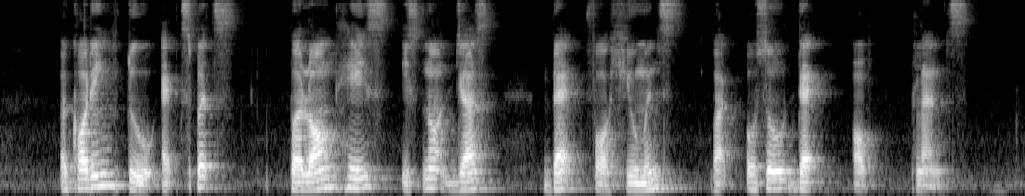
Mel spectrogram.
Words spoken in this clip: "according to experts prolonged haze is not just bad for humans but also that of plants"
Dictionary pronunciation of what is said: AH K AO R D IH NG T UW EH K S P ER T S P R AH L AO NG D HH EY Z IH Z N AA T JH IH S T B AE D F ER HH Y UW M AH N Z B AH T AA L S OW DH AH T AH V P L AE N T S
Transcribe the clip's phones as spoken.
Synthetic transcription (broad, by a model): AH K AO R D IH NG T UW EH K S P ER T S P AH L AO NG HH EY S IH S N AA T JH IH S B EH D F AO HH Y UW M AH N S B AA T AA L S OW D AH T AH F P L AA N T S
